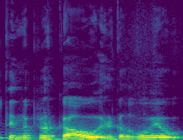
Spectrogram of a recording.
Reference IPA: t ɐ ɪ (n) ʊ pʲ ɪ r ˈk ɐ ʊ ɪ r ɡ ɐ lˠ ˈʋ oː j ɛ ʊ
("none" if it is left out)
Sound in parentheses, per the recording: n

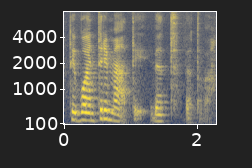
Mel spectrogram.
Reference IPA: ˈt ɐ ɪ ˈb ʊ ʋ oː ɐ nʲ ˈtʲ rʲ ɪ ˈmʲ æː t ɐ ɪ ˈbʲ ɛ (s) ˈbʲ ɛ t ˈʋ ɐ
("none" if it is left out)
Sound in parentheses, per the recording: t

